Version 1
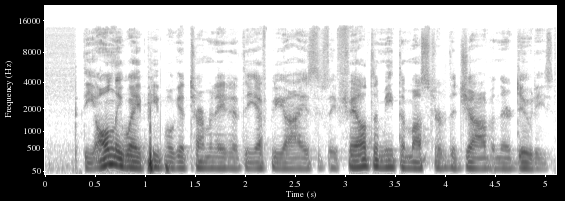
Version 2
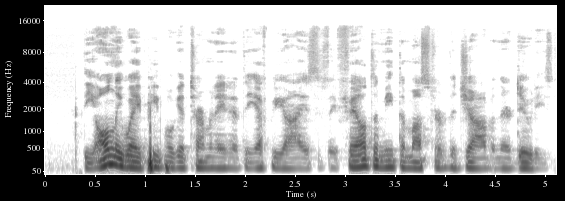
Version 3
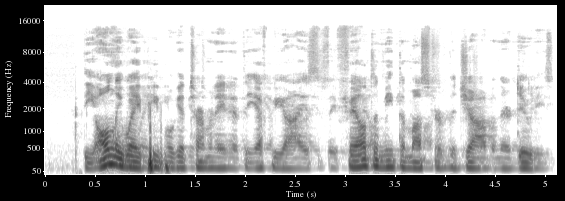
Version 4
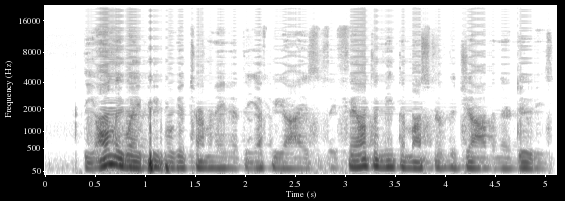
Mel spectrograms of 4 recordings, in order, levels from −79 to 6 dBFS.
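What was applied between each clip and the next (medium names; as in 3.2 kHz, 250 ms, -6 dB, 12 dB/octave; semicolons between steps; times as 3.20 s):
spectral noise reduction 9 dB
delay 109 ms -17.5 dB
in parallel at -5.5 dB: sample-and-hold 20×; on the sum: static phaser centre 1.2 kHz, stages 4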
